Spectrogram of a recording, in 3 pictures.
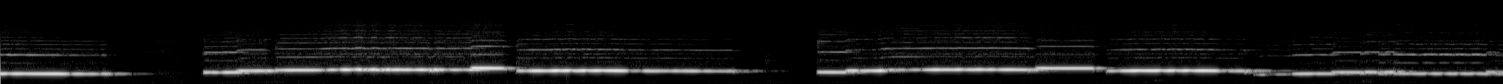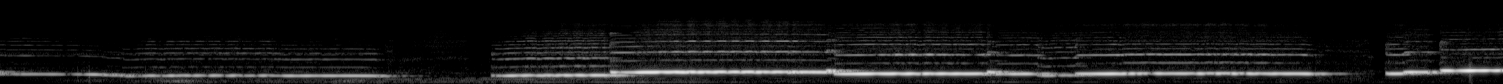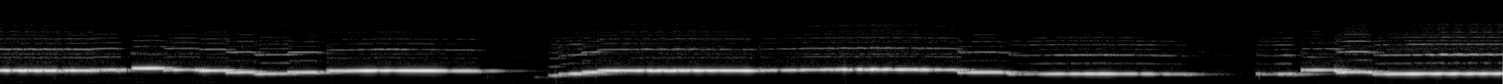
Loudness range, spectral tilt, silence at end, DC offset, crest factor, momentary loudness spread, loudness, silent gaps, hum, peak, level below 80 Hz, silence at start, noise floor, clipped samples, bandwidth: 12 LU; -3.5 dB/octave; 0 s; under 0.1%; 14 dB; 17 LU; -17 LUFS; none; none; -2 dBFS; -78 dBFS; 0 s; -66 dBFS; under 0.1%; 6.6 kHz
